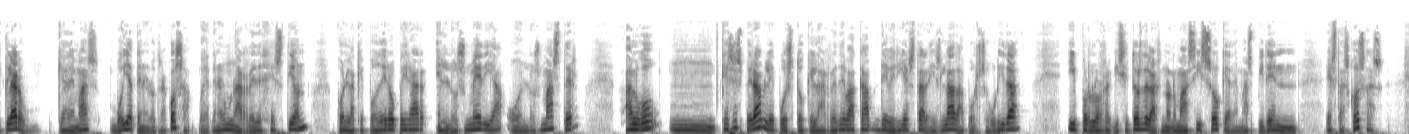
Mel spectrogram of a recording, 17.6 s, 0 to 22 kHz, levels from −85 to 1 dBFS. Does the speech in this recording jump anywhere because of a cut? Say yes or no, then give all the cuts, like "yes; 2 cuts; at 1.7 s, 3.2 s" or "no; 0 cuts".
no; 0 cuts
